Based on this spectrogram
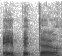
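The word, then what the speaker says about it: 8BitDo: Is that how you pronounce it? 8-bit do. Or 8-bit dough, like 8-bit Nintendo.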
